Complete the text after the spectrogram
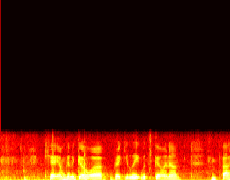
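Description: A baby babbles and squeals up close.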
